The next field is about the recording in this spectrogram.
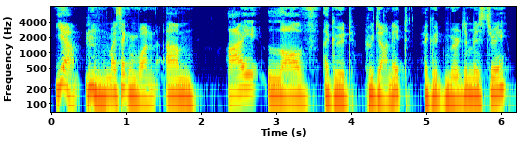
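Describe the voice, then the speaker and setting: A man's voice: medium pitch, measured pace, darkish tone. A man co-hosting a podcast in a casual, conversational style. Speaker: podcast co-host. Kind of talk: casual chat.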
